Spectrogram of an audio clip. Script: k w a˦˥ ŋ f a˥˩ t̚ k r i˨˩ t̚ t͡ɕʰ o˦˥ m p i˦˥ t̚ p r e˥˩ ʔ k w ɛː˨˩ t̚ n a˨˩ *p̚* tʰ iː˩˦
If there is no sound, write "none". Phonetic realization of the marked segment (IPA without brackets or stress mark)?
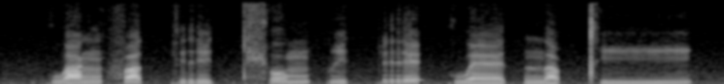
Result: p̚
